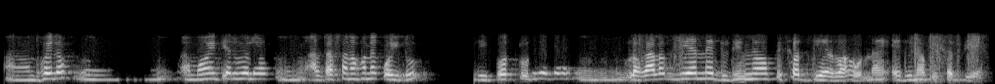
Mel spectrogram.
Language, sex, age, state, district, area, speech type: Assamese, female, 60+, Assam, Dibrugarh, rural, conversation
